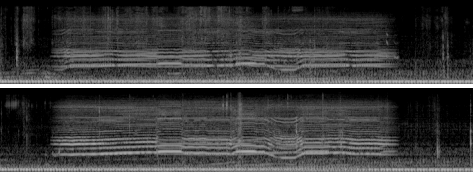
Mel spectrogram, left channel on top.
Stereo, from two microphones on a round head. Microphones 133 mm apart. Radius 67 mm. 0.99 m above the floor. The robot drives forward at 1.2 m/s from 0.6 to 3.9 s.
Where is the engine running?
25° right (ahead or behind), 4 m; by 4.7 s 75° right (ahead or behind), 1.9 m.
